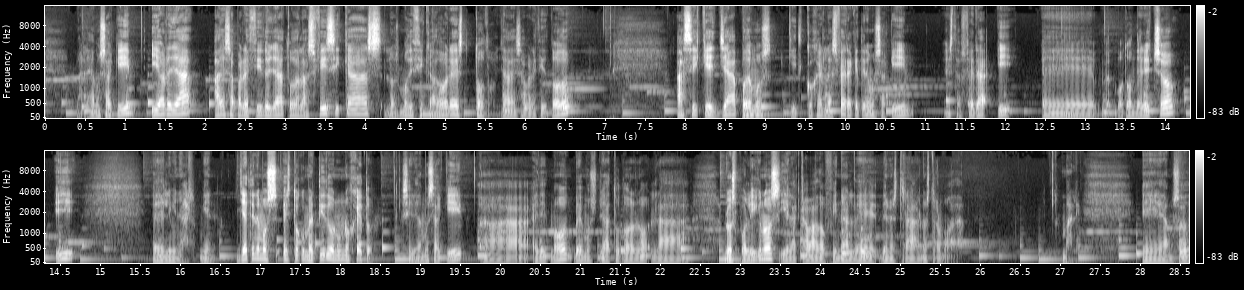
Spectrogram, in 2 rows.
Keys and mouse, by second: 0.6 click, 4.4 click, 5.6 click, 9.7 click, 13.2 right click, 15.6 click, 16.3 middle click, 16.8 right click, 18.1 middle click, 19.6 click, 21.0 middle click, 22.4 middle click, 27.2 click.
